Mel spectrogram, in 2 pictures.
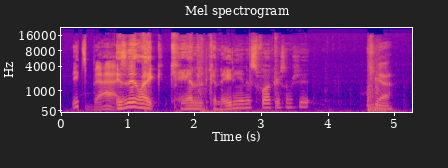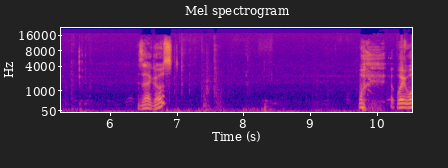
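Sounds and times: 
speech: 0.2s - 3.8s, 4.6s - 5.0s, 6.4s - 7.5s, 9.7s - 10.5s
door closing blown by wind outside: 1.8s - 5.8s, 7.3s - 7.8s.

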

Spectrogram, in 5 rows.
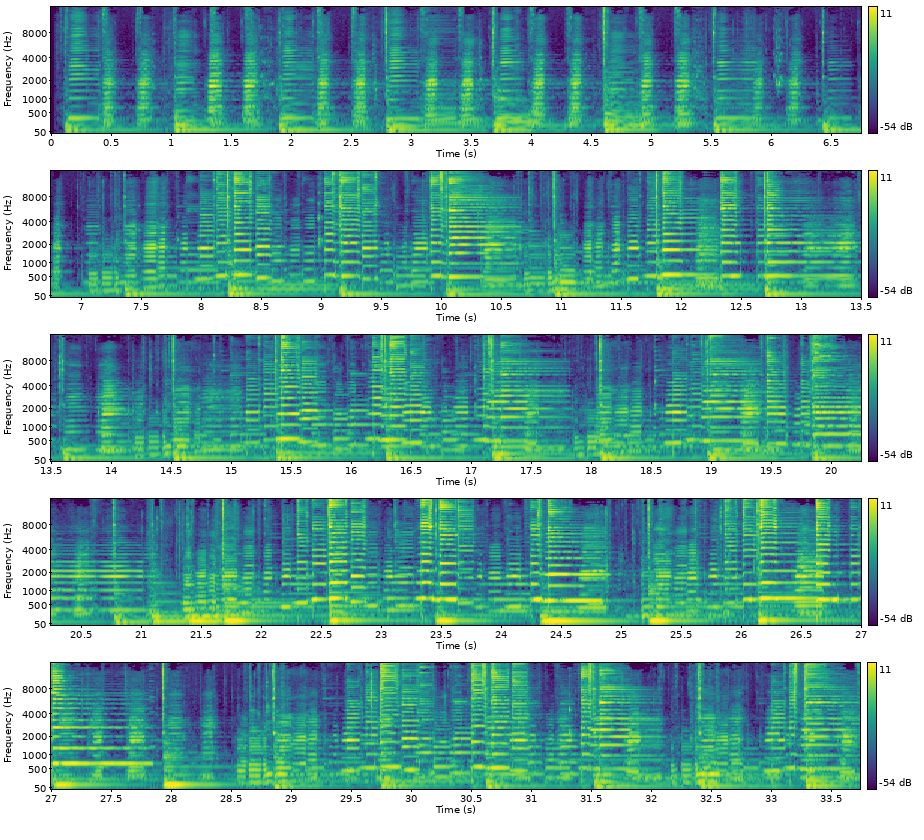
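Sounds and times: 
waltz music: 0.1s - 33.7s.

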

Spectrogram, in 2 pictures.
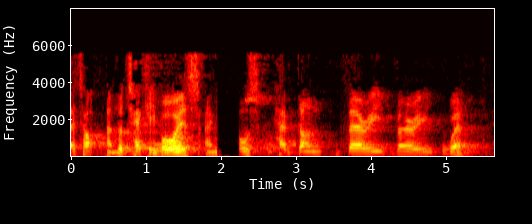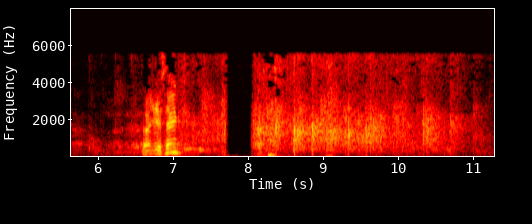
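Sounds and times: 
speech: 0.0s - 5.4s, 6.6s - 7.4s
audience clapping: 6.2s - 11.2s.

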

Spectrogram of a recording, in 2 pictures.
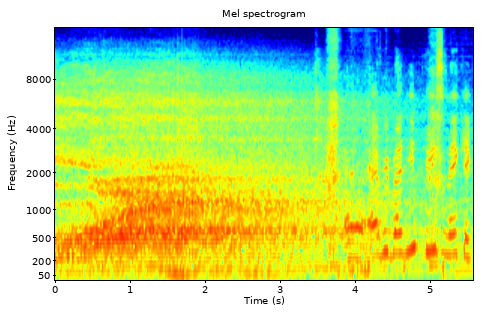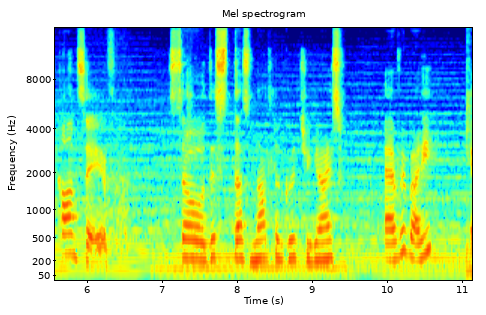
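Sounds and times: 
person imitating deep monster scream: 0.0s - 5.4s
speech: 4.6s - 6.4s, 7.2s - 11.1s.

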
